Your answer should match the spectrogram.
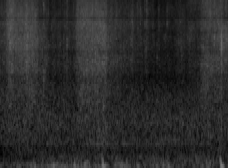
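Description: Wind buffeting the microphone in uneven low gusts, with a soft hiss that swells and fades above it.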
